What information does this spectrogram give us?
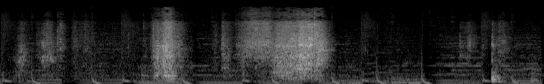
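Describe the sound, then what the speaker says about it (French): Protective film being peeled and rubbed off a new AORUS 15P laptop, a series of close crinkling, scraping strips with louder bursts midway, no talking. "on va retirer les protections"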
